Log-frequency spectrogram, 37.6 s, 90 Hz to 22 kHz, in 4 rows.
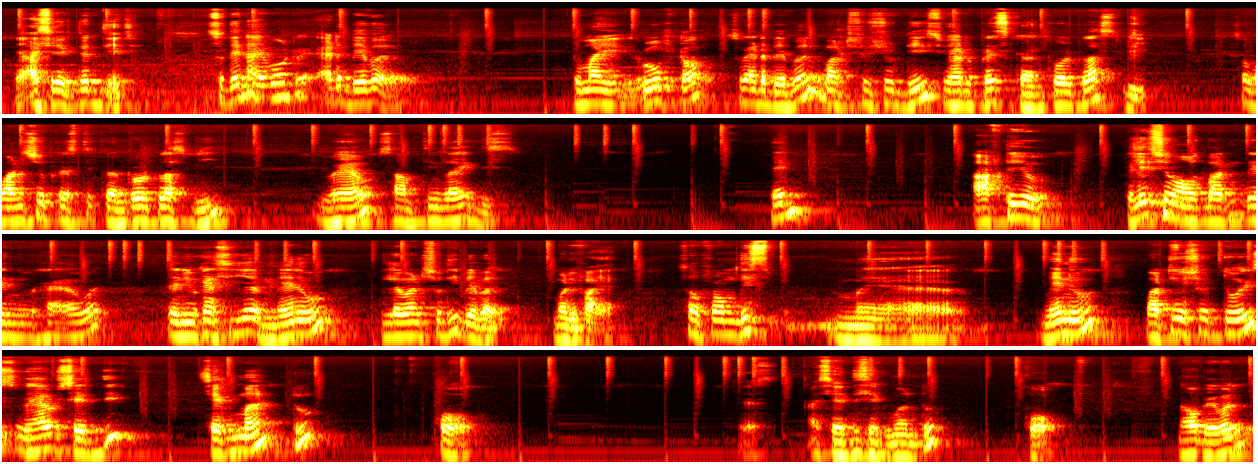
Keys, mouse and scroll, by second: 9.0 ctrl+b, 31.8-34.5 drag.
